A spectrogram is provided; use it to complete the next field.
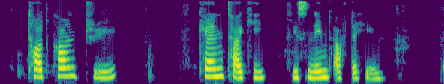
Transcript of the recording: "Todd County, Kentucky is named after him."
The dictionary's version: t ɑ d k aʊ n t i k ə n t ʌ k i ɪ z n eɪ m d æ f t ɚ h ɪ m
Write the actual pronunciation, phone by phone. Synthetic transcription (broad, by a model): t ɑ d k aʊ n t i k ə n t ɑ k i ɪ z n eɪ m d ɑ f t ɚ h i m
